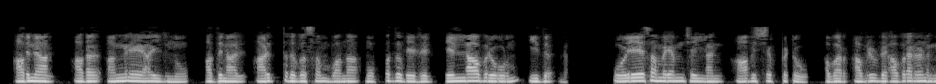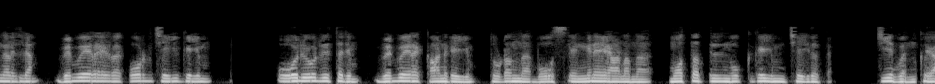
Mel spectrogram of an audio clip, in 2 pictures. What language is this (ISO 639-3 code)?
mal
